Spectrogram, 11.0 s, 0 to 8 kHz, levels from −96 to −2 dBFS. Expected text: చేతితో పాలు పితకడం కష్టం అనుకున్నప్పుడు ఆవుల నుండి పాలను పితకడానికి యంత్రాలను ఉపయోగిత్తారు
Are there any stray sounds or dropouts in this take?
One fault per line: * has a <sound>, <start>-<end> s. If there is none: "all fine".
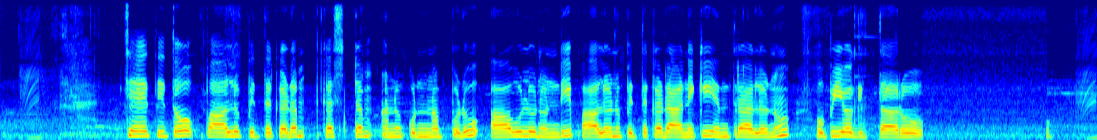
all fine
